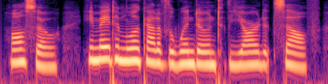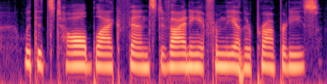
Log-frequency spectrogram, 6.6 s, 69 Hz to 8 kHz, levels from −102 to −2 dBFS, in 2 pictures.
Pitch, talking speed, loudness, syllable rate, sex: 210 Hz, 220 wpm, -17 LUFS, 5.9 syllables/s, female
